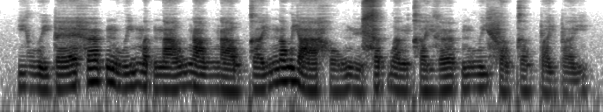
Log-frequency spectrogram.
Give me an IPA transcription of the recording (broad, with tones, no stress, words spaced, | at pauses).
juː˨˩jpɛː˨˥hœː˥p̚ n̪uː˨˥jmɐ˨t̚n̪aː˨˥wŋaː˨w ŋaː˨˩wkɐ˨˥jŋɐ˥w jaː˨˥ho˨˥wmyː˨˩sɐ˥t̚ wɐ˨ŋkʰɐ˨jlœː˧p̚muː˧j fɐ˨wkɐ˧w pɐ˨jpɐ˨˥j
